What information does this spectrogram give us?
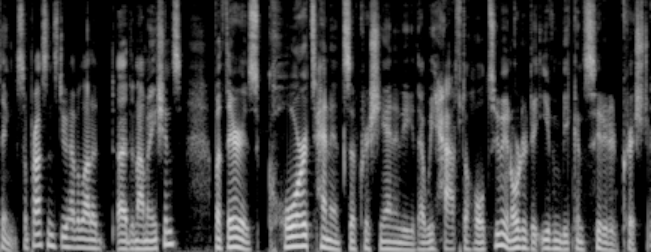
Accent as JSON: {"language": "English", "region": "Minnesota", "country": "United States", "moved": "yes", "lives_now": "Iowa, United States", "said": "as a Minnesotan"}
